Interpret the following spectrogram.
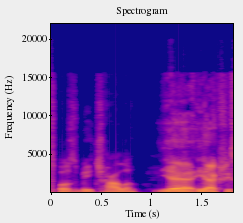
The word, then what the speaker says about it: T'Challa: I saw actually related to apostrophes that T'Challa's name isn't really T'Challa. It's supposed to be just Chala.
